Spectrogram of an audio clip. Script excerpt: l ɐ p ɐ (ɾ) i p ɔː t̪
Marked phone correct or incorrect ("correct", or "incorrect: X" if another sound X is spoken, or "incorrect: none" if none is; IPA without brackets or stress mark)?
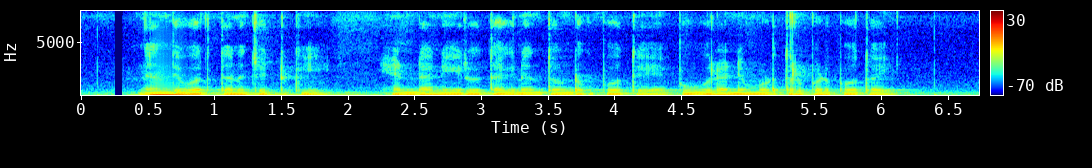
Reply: incorrect: ɽ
